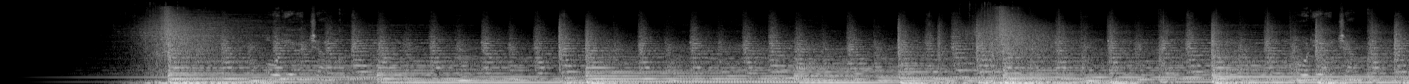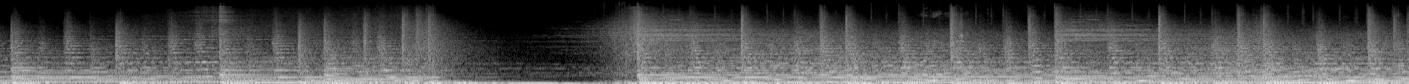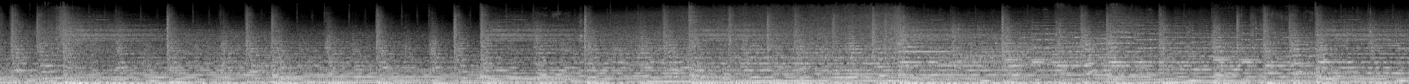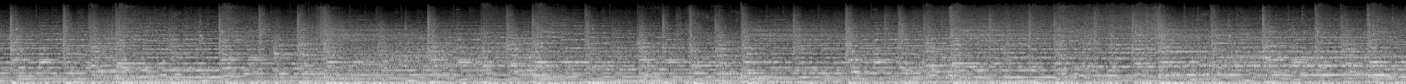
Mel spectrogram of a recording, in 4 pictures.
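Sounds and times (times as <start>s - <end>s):
epic music: 0.7s - 56.3s.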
